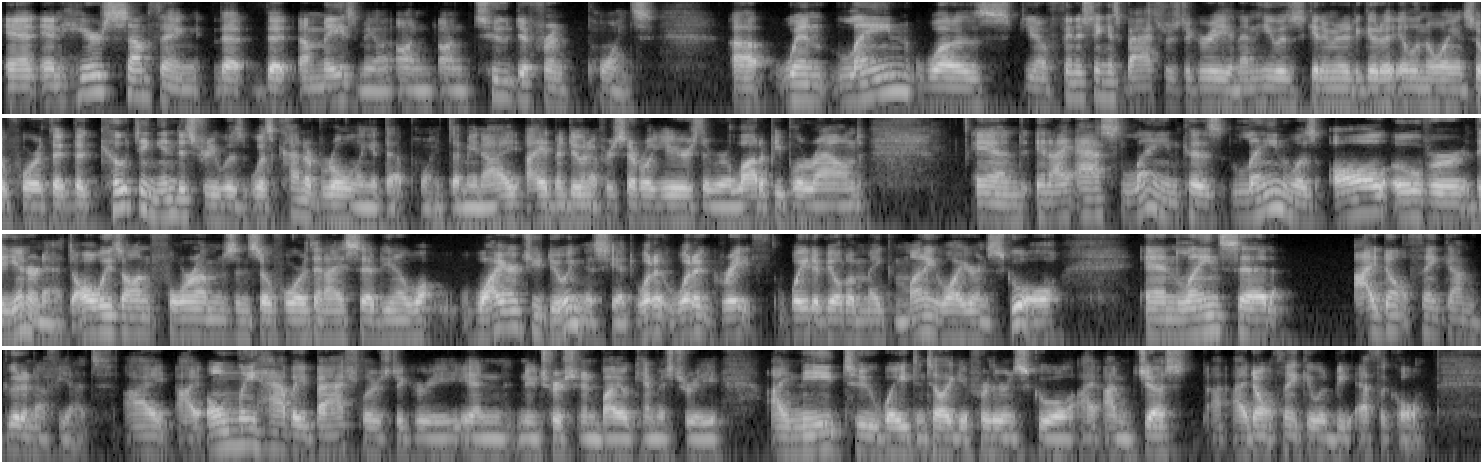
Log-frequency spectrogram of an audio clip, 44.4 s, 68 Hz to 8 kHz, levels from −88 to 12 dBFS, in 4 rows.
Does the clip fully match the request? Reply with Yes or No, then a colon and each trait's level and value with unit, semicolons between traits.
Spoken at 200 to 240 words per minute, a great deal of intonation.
Yes: fast, 205 wpm; wide, 6.1 semitones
